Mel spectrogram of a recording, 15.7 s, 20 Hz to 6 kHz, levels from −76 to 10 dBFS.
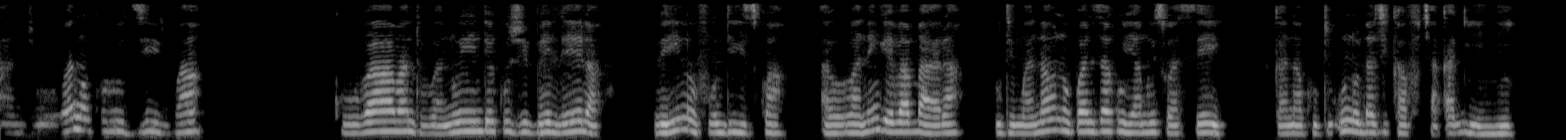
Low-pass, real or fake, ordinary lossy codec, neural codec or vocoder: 5.4 kHz; fake; MP3, 32 kbps; codec, 16 kHz in and 24 kHz out, 2.2 kbps, FireRedTTS-2 codec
